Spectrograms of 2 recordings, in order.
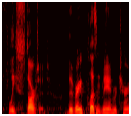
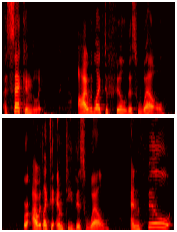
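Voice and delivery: higher, louder storybook gentleman; pleasant man, emphatic; 4 semitones higher, 4 dB louder than usual. Acted. Pleasant man giving Tock the second task, politely emphatic. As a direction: spell out the chore with polite insistence.

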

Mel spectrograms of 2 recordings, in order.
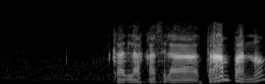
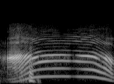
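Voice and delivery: mock surprise.

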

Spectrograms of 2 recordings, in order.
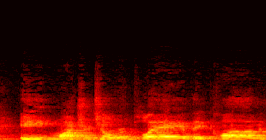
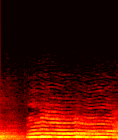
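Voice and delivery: put-on child's wail; 6 dB louder than usual. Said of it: "he starts crying".

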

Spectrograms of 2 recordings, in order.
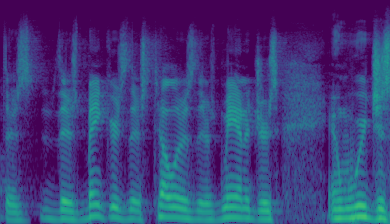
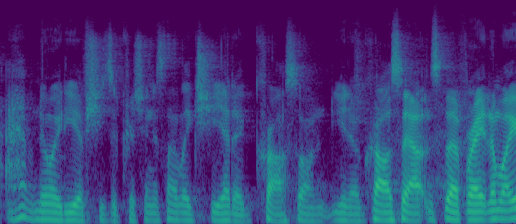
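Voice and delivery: ordinary talk

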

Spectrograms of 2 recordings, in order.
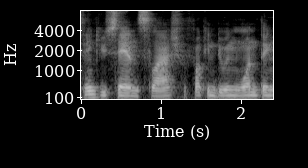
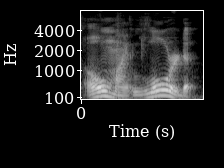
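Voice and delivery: long drawn-out, louder exclamation; exasperated outcry; 3 semitones higher, 5 dB louder, much slower than usual. Real, not acted. Player reacting to a game attack, drawn-out dismay. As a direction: stretch every word in disbelief.

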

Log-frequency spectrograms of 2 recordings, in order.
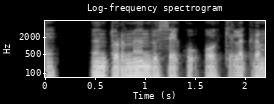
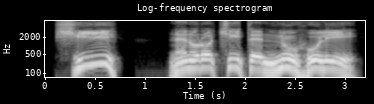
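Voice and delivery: loud, slow, high reproach; stern rebuke; 10 semitones higher, 6 dB louder, slower than usual. Acted. Metropolitan rebuking the blaspheming ruler. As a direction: cut him off sternly. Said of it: "îl curmă mitropolitul".

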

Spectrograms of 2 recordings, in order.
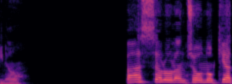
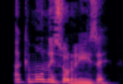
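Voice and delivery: plain reading voice

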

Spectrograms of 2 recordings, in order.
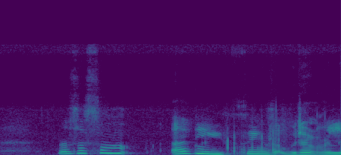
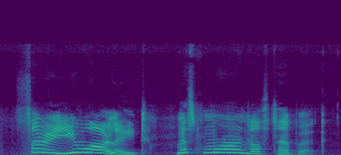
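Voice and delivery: loud sign voice; 10 semitones higher, 8 dB louder than usual. Pretend. Sign voice repeated loudly.

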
